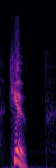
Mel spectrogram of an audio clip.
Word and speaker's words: cue: Yeah, but a cue, yeah, it's pronounced exactly like Q as well. Q.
